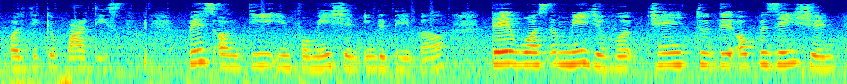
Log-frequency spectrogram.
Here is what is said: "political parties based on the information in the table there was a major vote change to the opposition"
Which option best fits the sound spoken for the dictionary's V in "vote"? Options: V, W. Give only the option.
W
